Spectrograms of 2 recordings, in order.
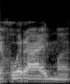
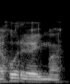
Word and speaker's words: Roraima: É Roraima, não é Roraima. A pronúncia correta é essa, eles vão nos corrigir sempre quando a gente falar Roraima, eles vão nos corrigir porque o correto é Roraima.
